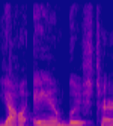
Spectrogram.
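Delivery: ordinary delivery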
